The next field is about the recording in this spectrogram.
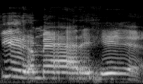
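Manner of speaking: very loud, high, put-on Italian mobster shout. Speaker acts out their own future reaction, in an old Italian mobster voice. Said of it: "I'm gonna sound like an old Italian mobster".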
